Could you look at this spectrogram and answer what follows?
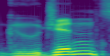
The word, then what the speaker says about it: Nguyen: so they just call him Gujin. So his name is Gujin. His name is spelled Nguyen, but it's Gujin.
